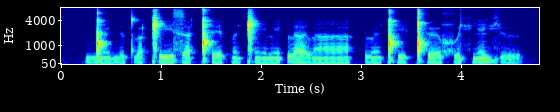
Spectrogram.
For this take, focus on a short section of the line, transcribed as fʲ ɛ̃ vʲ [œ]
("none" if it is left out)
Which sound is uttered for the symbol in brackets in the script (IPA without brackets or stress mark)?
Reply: ɵ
